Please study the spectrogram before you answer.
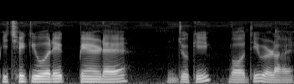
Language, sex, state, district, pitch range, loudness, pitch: Hindi, male, Uttar Pradesh, Muzaffarnagar, 115-135 Hz, -17 LUFS, 125 Hz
